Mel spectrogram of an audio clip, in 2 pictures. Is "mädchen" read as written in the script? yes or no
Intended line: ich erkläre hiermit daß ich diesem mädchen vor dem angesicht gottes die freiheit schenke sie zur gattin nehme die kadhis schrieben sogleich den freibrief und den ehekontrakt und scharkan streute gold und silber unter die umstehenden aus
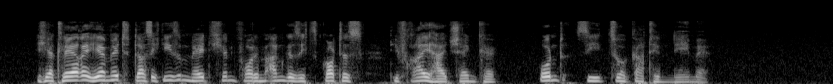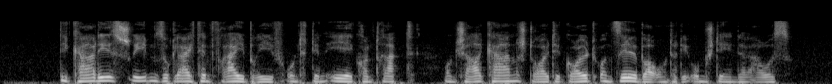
yes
